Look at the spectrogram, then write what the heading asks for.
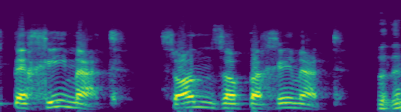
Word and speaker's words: Behemoth: Sons of Behemots. How very dare you! My pronunciation has been proven to be correct by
